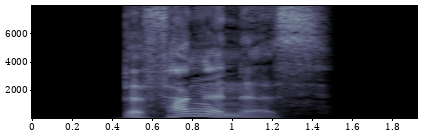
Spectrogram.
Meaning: strong/mixed nominative/accusative neuter singular of befangen
- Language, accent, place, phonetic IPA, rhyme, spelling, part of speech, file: German, Germany, Berlin, [bəˈfaŋənəs], -aŋənəs, befangenes, adjective, De-befangenes.ogg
